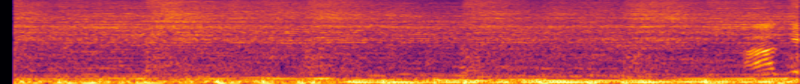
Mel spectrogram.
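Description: Amplified rock band sound check, mostly deep bass notes stepping through a riff with drums underneath, the higher sounds muffled.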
